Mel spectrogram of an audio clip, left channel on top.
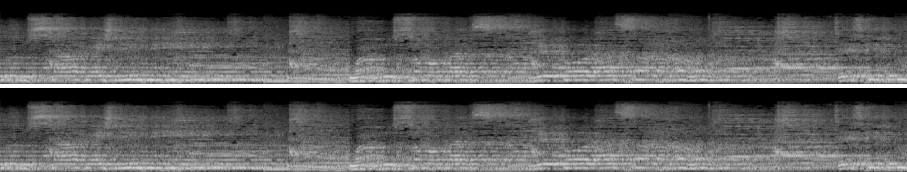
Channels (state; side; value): identical; both; correlation 1.00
